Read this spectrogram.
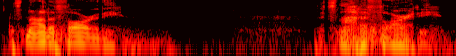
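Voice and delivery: very soft, low, gentle correction; the Lord, gently. Acted. The Lord gently correcting Ananias, soft and low. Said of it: "very gently and nicely says".

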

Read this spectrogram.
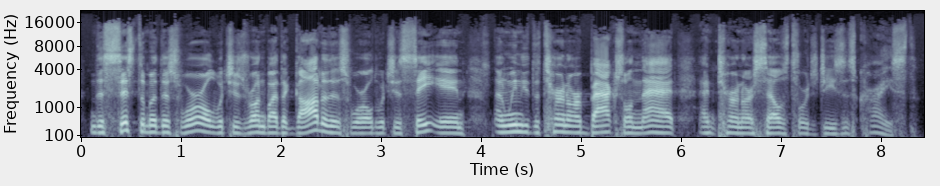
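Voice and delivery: ordinary delivery

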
